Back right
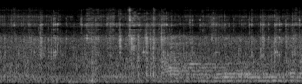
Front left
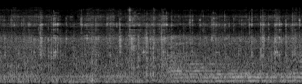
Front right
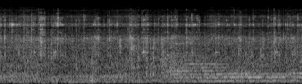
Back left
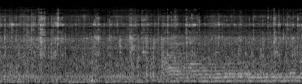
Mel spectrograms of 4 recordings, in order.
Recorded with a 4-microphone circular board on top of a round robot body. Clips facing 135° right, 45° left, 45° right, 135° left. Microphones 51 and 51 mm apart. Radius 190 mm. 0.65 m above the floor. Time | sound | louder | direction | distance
1.6 | a man speaking | even, back left 1 dB | 145° right | 4.5 m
